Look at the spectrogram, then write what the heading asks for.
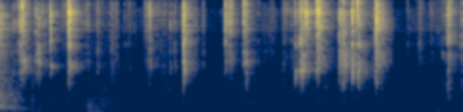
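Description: Scissors snipping carefully through a ball, a series of sharp, close crunching cuts with brief pauses between strokes, no voices.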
